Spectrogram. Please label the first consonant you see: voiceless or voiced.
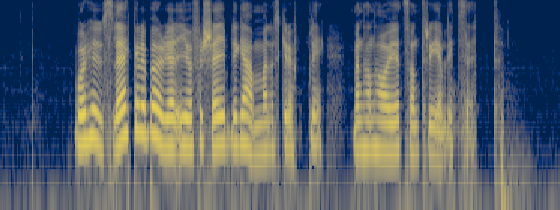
voiced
